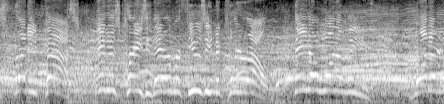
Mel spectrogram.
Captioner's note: cheering and applause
